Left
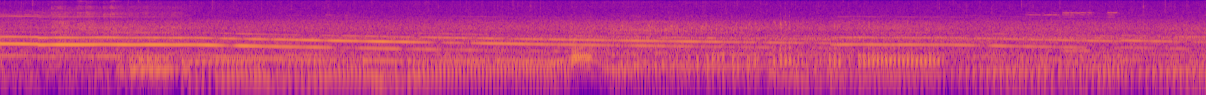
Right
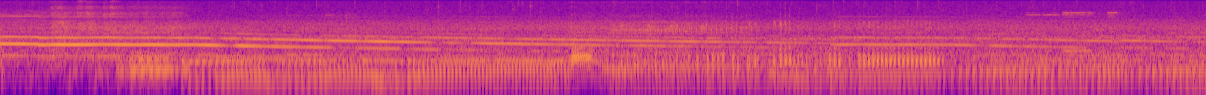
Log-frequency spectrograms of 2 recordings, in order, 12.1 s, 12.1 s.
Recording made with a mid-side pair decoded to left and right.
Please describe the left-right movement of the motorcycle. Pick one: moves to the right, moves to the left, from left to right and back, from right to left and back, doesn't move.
doesn't move.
